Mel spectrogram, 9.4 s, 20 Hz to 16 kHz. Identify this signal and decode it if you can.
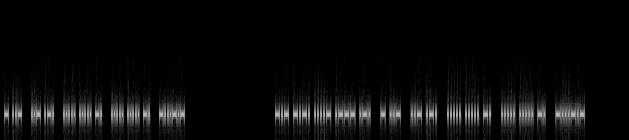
Morse code, heard as a keyed tone, about 66 wpm, 700 Hz. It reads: TU UR 55N 55N <BK> KC4JR TU UR 55N 55N <BK>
